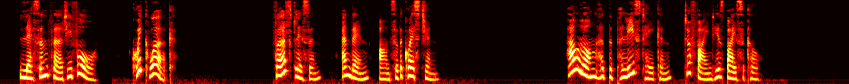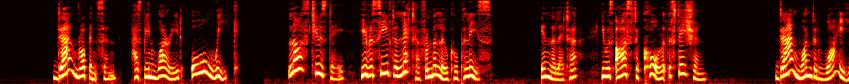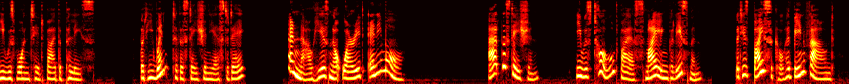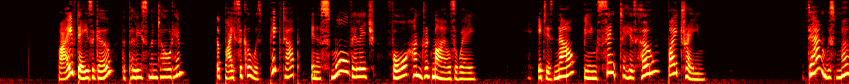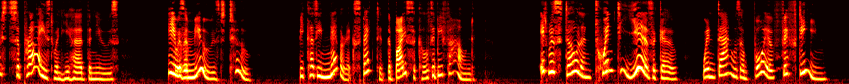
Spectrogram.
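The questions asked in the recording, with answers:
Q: How long had the police taken to find his bicycle?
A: About 20 years (it was stolen 20 years ago)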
